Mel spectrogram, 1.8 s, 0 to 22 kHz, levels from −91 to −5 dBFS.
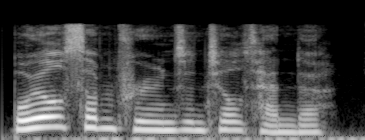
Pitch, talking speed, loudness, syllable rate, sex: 210 Hz, 165 wpm, -19 LUFS, 4.9 syllables/s, female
